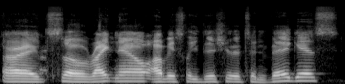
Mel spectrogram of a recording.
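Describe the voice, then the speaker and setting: A man's voice: mid-range voice, steady tone, normal speed, fairly bright tone, clean tone, dry recording. A man chatting casually and jokingly as a panelist on a sports show.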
